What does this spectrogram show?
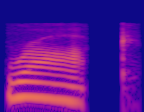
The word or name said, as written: rock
